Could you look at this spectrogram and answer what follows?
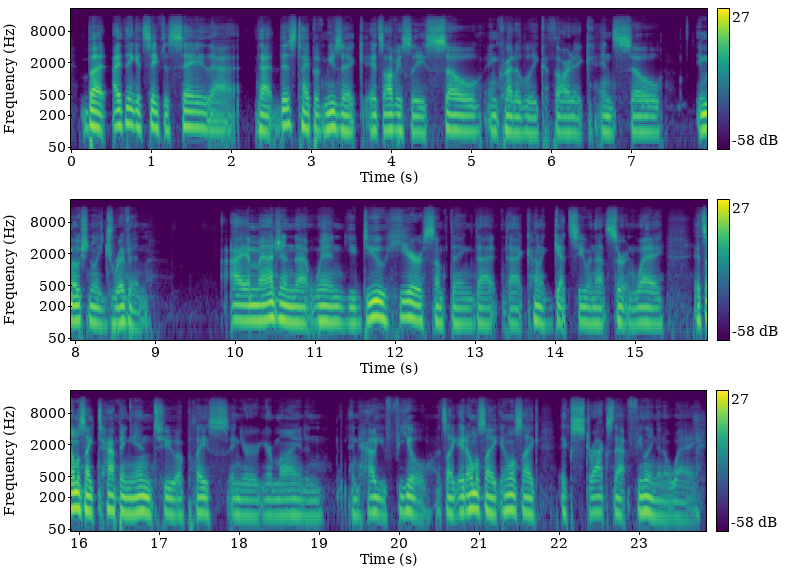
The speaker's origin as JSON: {"language": "English", "region": "Connecticut", "country": "United States", "tie": "born or raised there", "said": "growing up in Connecticut, … being a Connecticut band"}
